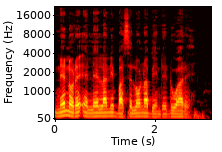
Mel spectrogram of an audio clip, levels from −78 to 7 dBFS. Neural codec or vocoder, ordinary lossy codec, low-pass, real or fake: none; none; none; real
